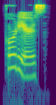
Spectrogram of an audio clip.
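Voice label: "courtiers", British English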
